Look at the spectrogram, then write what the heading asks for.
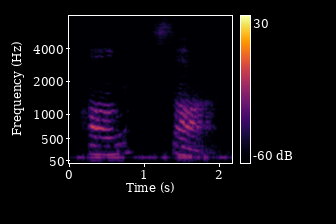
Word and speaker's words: Hong Sa: The mantra that I was taught in Ananda Yoga is Hong Sa. Hong, it rhymes with song, and Sa, it rhymes with draw.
